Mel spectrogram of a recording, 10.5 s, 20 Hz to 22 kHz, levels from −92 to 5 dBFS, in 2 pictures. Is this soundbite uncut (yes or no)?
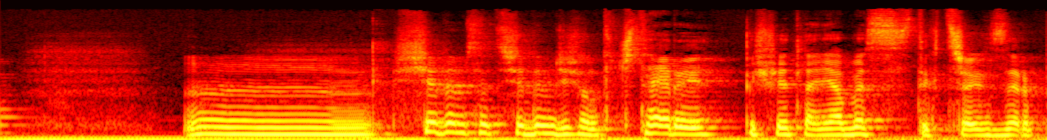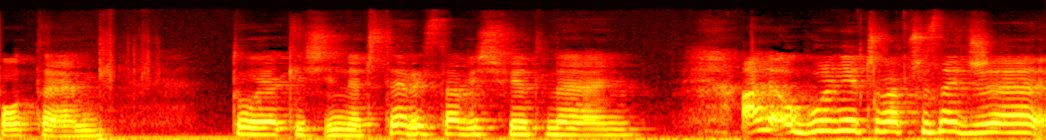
yes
